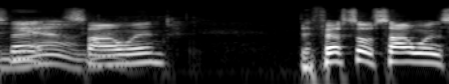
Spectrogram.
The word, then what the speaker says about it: Samhain: Is that how you pronounce Samhain, that? yeah. Samhain.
